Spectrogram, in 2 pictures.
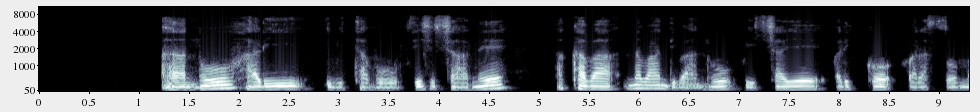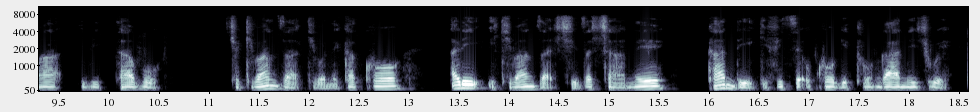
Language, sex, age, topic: Rundi, male, 36-49, education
